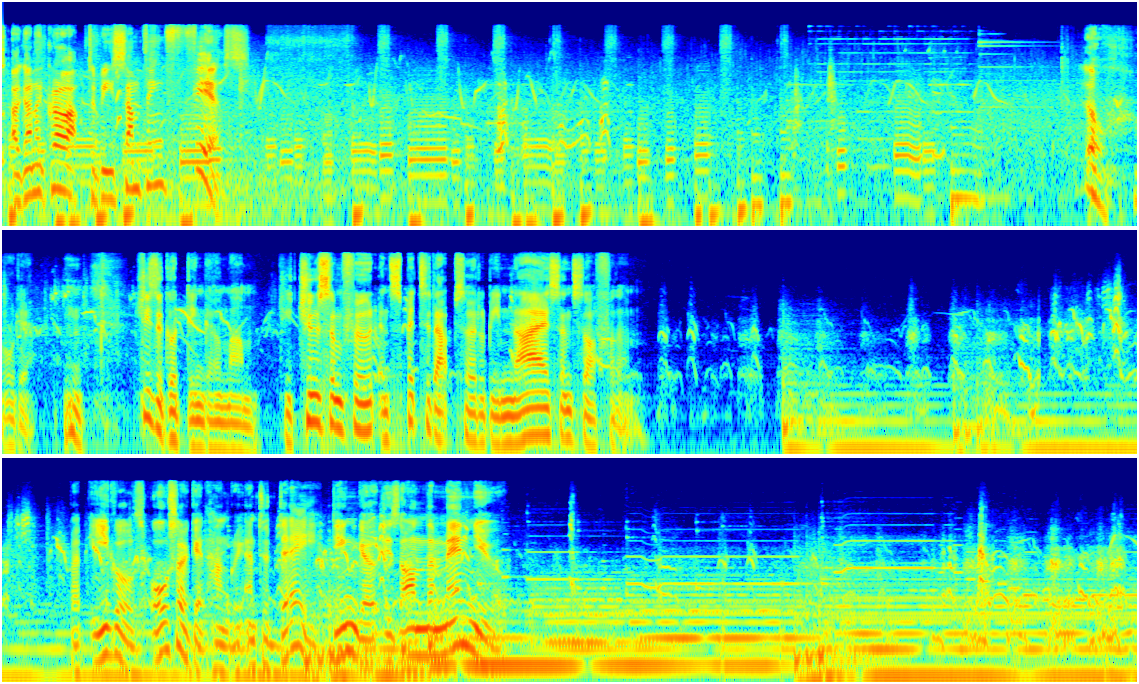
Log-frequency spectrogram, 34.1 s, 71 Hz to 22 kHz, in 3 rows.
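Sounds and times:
music with held low notes: 0:00.0 - 0:10.4, 0:19.2 - 0:34.0
dingo pups whimpering and squealing: 0:04.7 - 0:06.3, 0:20.3 - 0:23.2, 0:28.2 - 0:30.9, 0:32.0 - 0:34.0.

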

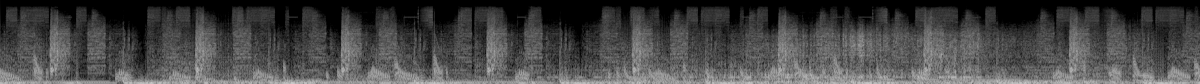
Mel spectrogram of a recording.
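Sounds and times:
droning electronic bass: 0:00.0 - 0:12.0
sharp percussive hits: 0:06.1 - 0:12.0.

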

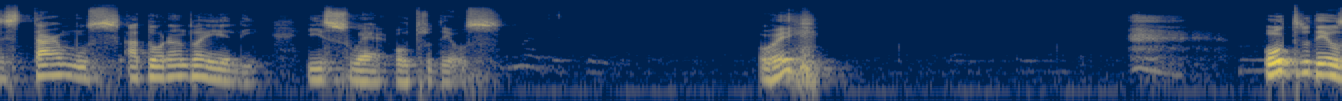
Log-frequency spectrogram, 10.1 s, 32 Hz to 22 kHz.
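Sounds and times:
man sighing: 0:08.5 - 0:09.2.

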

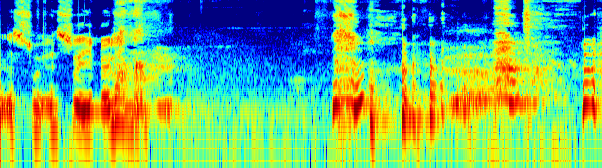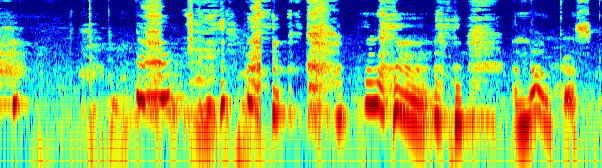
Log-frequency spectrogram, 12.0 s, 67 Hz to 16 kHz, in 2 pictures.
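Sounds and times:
woman speaking: 0:00.0 - 0:01.6, 0:09.7 - 0:12.0
woman chuckling: 0:03.3 - 0:10.7.

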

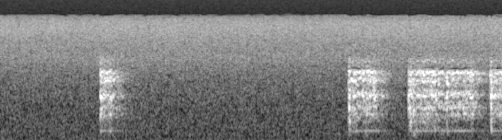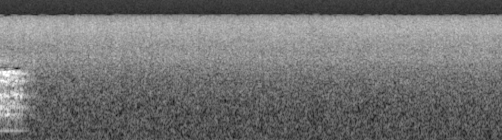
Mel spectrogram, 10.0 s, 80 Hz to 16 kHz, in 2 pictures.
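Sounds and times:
low steady hum: 0:00.0 - 0:10.0
radio static bursts: 0:01.0 - 0:01.4, 0:03.4 - 0:05.4.

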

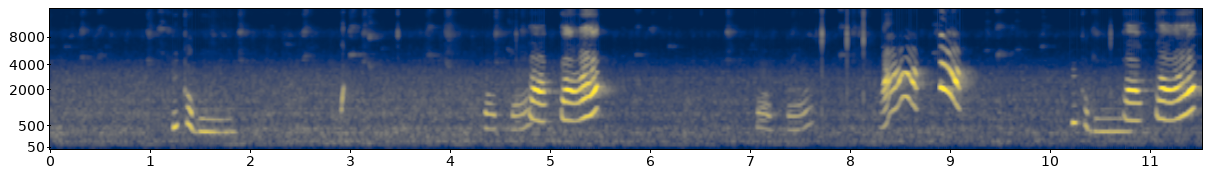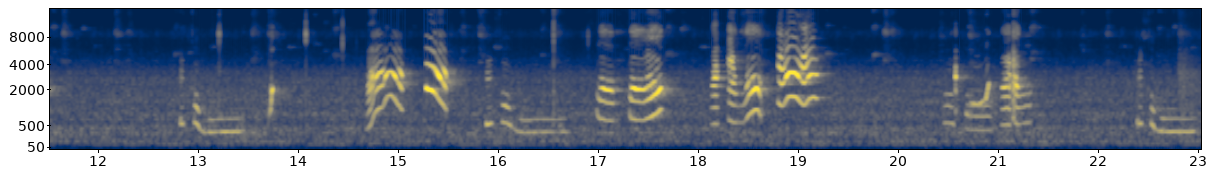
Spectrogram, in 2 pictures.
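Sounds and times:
parakeet calling: 0:00.0 - 0:23.0.

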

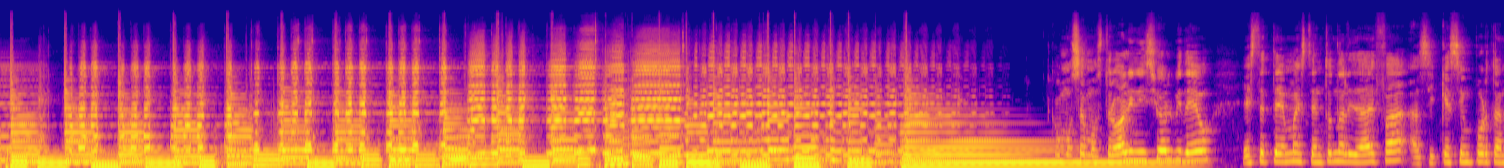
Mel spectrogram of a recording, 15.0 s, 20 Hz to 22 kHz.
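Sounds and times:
accordion melody: 0:00.0 - 0:12.0.

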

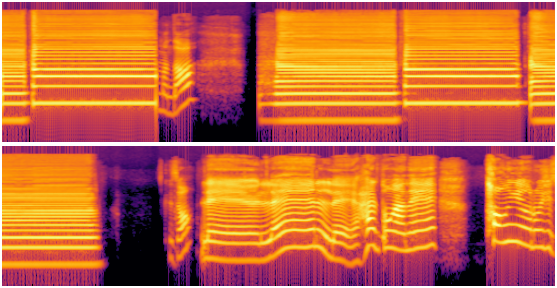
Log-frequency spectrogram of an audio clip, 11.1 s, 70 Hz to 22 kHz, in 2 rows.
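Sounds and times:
alto saxophone playing octaves: 0:00.0 - 0:01.6, 0:02.6 - 0:06.6.

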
